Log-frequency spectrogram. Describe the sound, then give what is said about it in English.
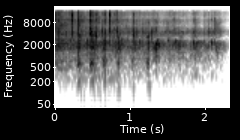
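A short crowd cheering and clapping sound effect, played after a game winner is announced: a dense wash of applause with excited voices whooping over it at the start, holding fairly loud and then tapering off after about two seconds. “And the crowd goes wild.”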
